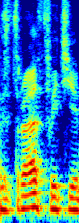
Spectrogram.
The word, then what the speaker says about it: здравствуйте: By the way, здравствуйте means literally be healthy, but it's a standard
